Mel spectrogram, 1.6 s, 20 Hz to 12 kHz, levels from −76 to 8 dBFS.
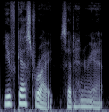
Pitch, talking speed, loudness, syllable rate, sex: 145 Hz, 185 wpm, -18 LUFS, 6.3 syllables/s, female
